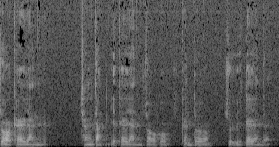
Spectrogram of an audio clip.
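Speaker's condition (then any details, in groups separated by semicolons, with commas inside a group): Hearing impairment; Skype video calls hard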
